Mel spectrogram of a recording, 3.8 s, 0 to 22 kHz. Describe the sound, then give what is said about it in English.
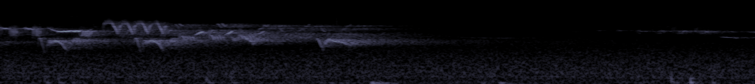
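A hermit warbler, recorded at H.J. Andrews Experimental Forest in 2017, sings a high, buzzy series of rapid trilled phrases over the first two seconds, clear, then fades into quiet forest ambience with a faint buzz. “This is a bird that is called hermit warbler.”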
